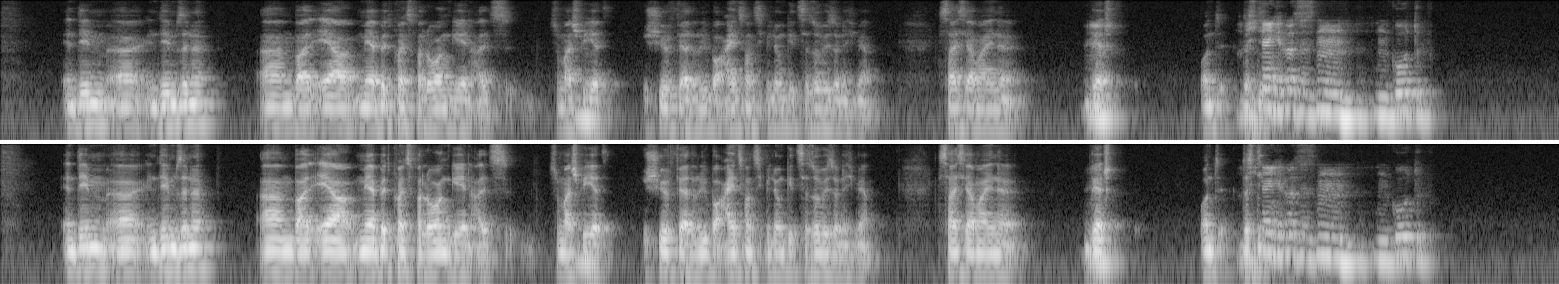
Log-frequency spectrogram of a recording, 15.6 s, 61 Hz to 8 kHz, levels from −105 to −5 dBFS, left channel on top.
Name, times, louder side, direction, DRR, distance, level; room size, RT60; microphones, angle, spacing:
voice 1, 0.6-2.1 2.6-5.1 5.5-6.0 6.4-8.7 9.4-10.2 10.8-11.1 12.0-12.6, right 4 dB, 50° right, 0.4 m, -24 dB
voice 2, 10.8-11.1 12.4-14.3, left 3 dB, 45° left, 0.7 m, -28 dB
3.7 x 2.8 x 2.4 m
head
